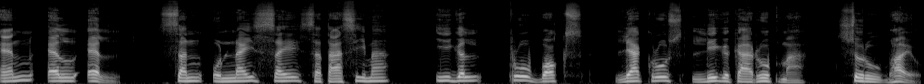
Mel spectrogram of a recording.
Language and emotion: Nepali, neutral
